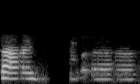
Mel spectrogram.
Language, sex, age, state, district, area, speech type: Sanskrit, female, 18-30, Kerala, Thrissur, urban, conversation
